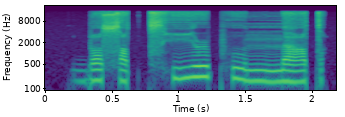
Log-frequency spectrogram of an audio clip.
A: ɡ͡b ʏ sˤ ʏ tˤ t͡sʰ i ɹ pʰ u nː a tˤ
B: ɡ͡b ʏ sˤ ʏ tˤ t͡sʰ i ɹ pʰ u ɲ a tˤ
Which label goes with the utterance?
A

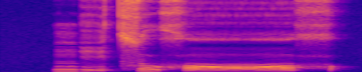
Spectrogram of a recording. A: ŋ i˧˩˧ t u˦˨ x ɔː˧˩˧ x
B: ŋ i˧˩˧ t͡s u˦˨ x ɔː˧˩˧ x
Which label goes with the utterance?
B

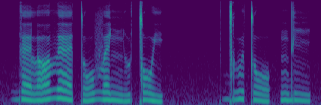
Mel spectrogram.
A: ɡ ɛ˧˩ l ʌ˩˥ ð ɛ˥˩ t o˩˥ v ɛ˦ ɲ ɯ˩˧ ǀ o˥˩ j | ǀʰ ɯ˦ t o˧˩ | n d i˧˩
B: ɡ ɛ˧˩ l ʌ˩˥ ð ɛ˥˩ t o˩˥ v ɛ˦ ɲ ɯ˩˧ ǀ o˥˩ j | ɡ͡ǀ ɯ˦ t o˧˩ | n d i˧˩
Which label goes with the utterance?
B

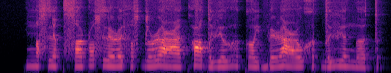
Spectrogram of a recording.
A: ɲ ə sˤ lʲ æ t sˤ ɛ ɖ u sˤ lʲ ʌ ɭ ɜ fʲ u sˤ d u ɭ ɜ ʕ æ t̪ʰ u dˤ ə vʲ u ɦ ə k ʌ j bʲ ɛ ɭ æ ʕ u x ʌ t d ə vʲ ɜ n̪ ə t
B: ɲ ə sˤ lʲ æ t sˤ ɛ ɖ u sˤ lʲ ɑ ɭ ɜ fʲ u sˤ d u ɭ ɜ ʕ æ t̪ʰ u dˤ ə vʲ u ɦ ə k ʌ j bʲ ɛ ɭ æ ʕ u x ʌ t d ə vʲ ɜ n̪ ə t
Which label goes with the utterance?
A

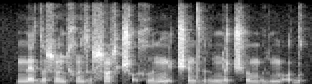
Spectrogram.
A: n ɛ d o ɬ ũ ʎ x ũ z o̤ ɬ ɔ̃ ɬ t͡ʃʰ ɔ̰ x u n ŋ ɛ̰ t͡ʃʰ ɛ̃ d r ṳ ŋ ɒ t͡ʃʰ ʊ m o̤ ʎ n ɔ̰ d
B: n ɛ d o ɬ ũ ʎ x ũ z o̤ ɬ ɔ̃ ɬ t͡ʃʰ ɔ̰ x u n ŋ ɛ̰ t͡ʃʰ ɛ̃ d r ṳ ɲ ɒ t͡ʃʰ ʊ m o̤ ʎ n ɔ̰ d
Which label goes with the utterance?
B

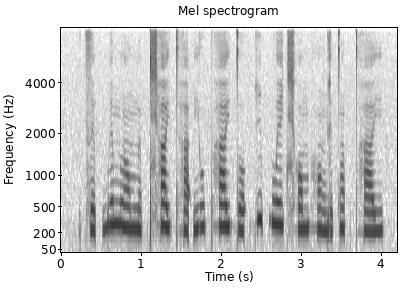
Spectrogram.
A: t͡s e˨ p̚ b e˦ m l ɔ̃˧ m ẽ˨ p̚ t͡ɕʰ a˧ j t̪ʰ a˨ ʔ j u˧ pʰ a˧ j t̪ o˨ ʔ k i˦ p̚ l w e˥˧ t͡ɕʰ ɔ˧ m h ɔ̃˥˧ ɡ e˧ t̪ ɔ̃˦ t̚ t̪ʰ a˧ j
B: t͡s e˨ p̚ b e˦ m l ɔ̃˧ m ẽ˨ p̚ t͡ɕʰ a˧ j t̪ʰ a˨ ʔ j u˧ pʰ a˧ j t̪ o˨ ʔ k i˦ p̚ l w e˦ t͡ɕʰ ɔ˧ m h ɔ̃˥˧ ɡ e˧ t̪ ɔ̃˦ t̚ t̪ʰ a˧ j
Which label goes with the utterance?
B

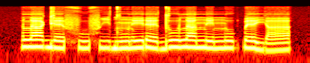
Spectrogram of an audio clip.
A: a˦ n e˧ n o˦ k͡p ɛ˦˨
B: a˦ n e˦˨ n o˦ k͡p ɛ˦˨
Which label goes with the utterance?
A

